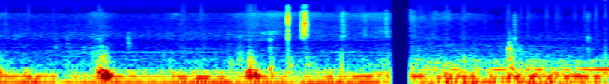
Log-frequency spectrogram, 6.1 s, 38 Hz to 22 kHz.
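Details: 2022 Nissan Frontier driving: dull irregular thuds every second or so from the passenger side front wheel well, caused by the washer fluid reservoir above the front passenger wheel, even when full.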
